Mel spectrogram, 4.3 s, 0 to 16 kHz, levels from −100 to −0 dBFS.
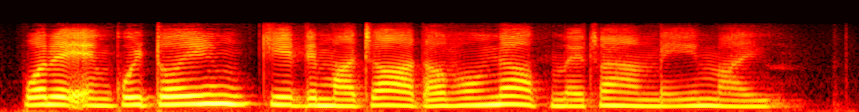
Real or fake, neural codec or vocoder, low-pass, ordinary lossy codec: fake; codec, 16 kHz, 0.5 kbps, FunCodec, trained on Chinese and English, 25 frames a second; 7.2 kHz; none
